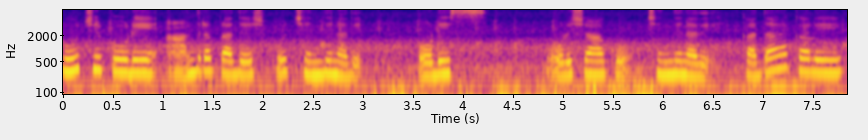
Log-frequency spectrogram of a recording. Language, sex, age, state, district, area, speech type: Telugu, female, 18-30, Telangana, Komaram Bheem, urban, spontaneous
